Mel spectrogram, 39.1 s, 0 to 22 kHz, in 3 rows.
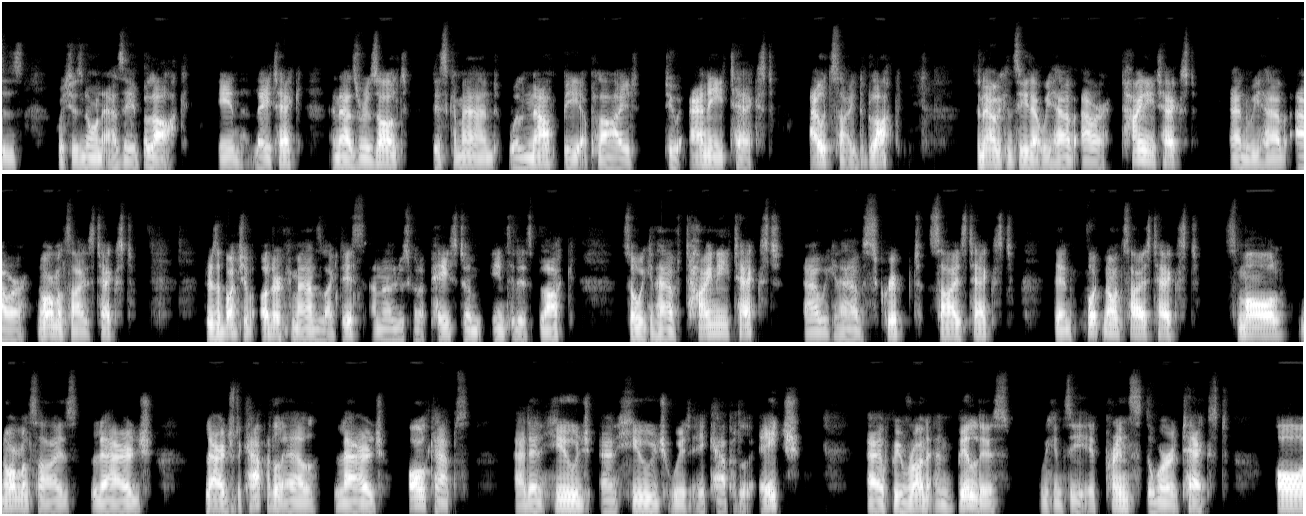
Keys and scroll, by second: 0.0 shift+], 1.6 shift+Left, 3.2 Up, 3.5 Down, 3.7 Right, 4.3 Left, 4.5 shift+Right, 6.1 Down, 6.8 shift+Left, 8.1 F5, 17.4 ctrl+v.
